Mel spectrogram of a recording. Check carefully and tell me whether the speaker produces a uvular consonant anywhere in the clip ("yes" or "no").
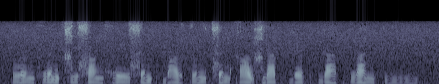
no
